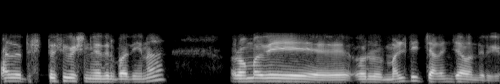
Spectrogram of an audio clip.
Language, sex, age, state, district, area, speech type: Tamil, male, 18-30, Tamil Nadu, Viluppuram, urban, conversation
